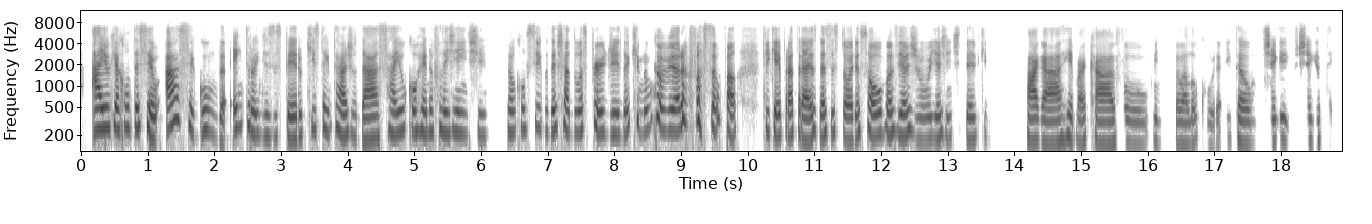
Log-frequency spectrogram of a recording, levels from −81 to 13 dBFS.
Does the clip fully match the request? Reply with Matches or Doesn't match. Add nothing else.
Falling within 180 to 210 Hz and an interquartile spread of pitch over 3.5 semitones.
Matches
